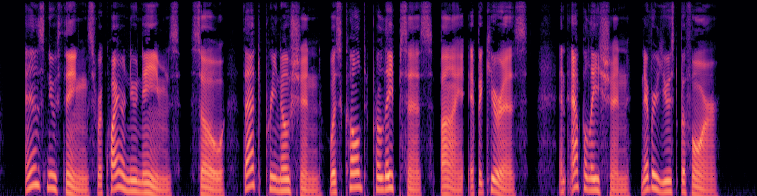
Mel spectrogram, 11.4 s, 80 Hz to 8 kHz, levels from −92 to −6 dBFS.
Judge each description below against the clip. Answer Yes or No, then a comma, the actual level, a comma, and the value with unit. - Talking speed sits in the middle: No, slow, 100 wpm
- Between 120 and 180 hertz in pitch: Yes, medium, 140 Hz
